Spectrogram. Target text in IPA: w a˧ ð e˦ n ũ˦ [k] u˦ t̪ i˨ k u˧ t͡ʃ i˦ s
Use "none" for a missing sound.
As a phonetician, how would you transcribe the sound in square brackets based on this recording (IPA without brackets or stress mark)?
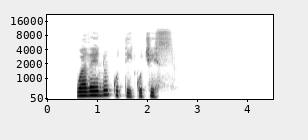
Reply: k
